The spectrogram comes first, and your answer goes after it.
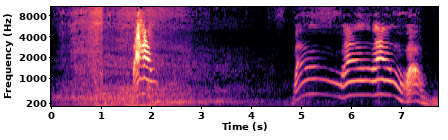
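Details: Irritated domestic cat: a brief sharp squeak early on, then a long wavering protest meow lasting over two seconds with pitch dips, over a low background hum.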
